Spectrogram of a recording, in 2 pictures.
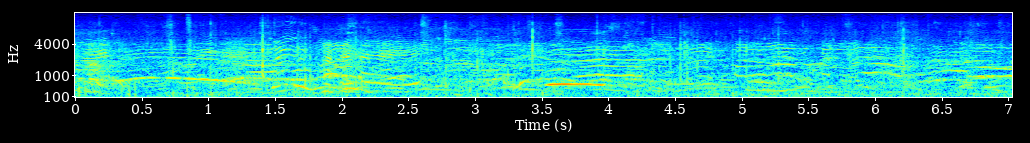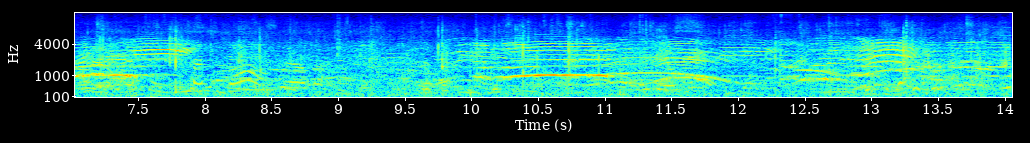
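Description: High-pitched girls' voices shouting and cheering across a softball field, several overlapping calls, some long and drawn out, with no clear words.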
